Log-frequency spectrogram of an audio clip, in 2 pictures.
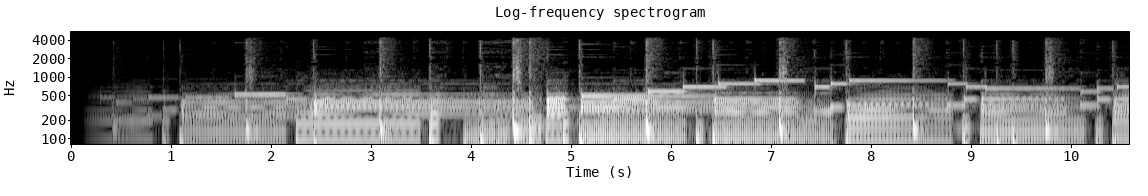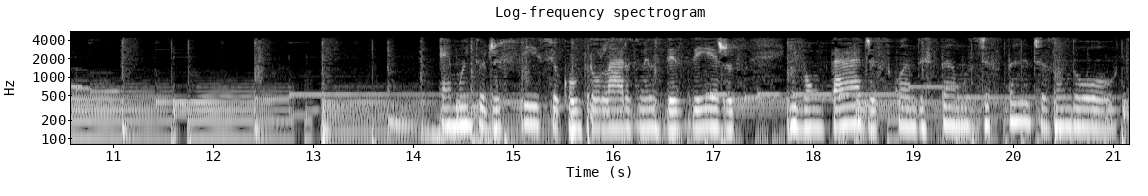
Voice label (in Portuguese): AMANTES F; Telemensagens; Sensuais; fem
